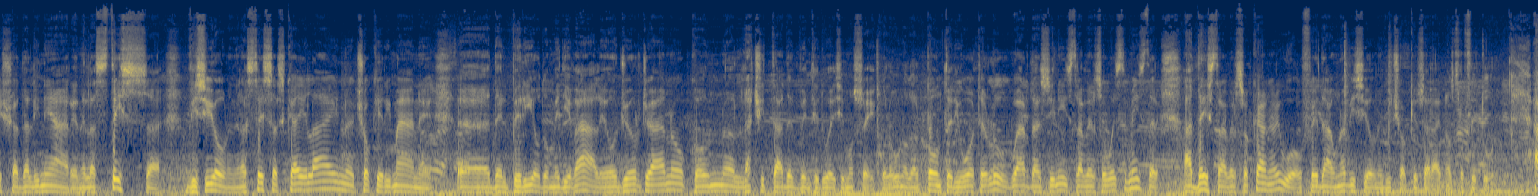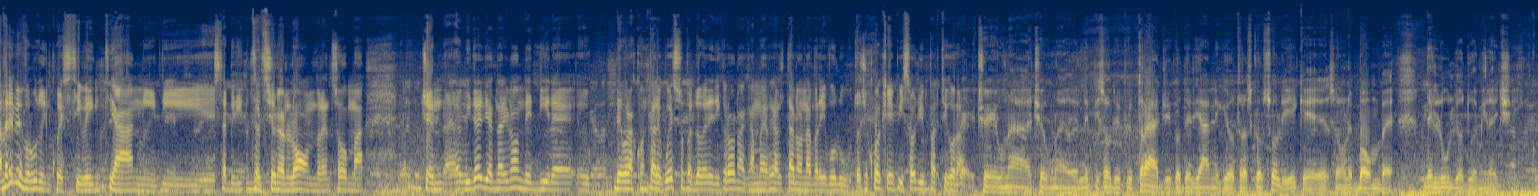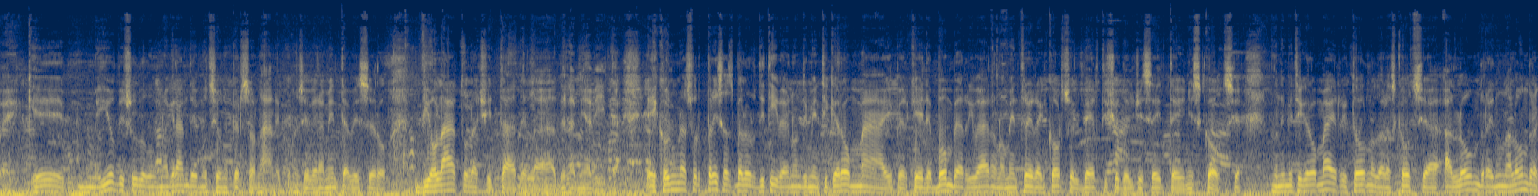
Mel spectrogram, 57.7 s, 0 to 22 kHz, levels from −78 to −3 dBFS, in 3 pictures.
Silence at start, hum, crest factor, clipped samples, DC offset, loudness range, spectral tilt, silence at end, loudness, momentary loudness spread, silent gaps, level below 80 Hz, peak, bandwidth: 0 s; none; 12 dB; under 0.1%; under 0.1%; 1 LU; -5.5 dB/octave; 0 s; -15 LUFS; 4 LU; none; -24 dBFS; -2 dBFS; 18 kHz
